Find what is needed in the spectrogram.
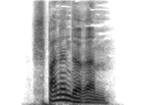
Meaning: strong dative masculine/neuter singular comparative degree of spannend
- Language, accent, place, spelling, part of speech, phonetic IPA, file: German, Germany, Berlin, spannenderem, adjective, [ˈʃpanəndəʁəm], De-spannenderem.ogg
